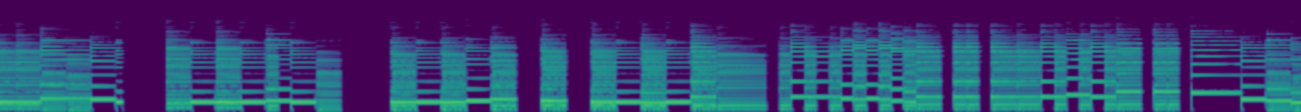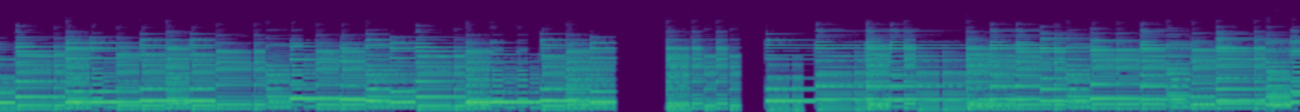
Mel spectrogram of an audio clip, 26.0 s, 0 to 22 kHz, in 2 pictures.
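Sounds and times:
synthesized electric piano chords: 0:00.0 - 0:26.0.

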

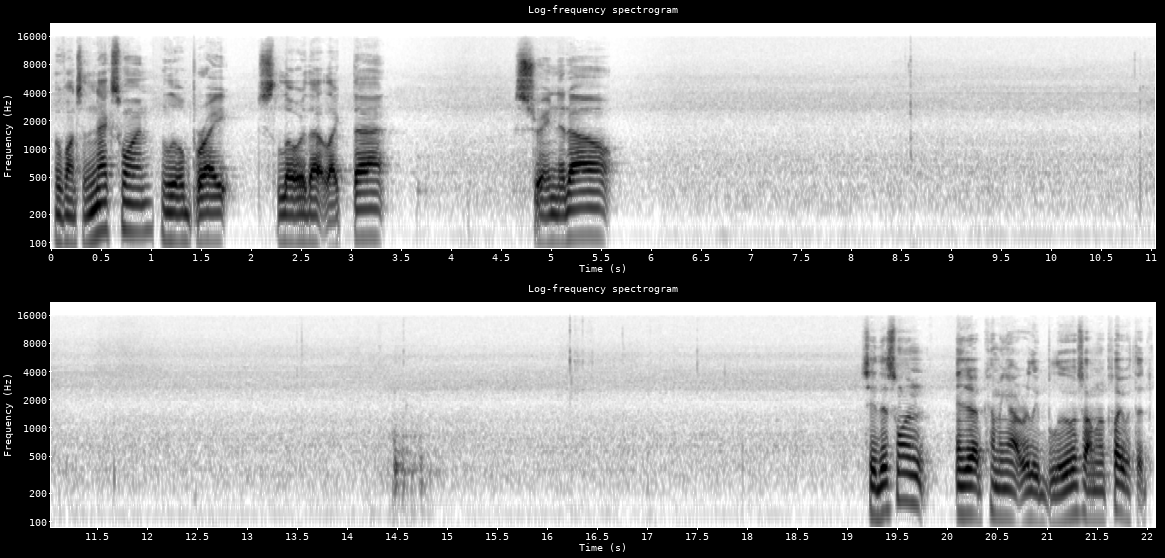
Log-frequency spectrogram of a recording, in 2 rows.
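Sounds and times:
steady hiss: 0:00.0 - 0:22.0.

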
